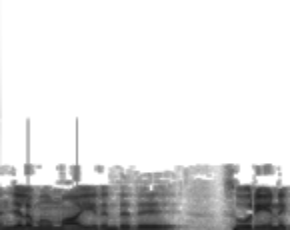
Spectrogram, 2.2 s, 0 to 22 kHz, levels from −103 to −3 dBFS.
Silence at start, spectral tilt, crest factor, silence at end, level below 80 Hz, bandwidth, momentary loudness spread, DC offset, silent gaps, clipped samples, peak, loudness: 0 s; -6.5 dB/octave; 18 dB; 0 s; -50 dBFS; 6.6 kHz; 9 LU; under 0.1%; none; under 0.1%; 0 dBFS; -17 LUFS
